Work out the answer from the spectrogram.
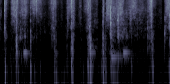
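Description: Tarot cards shuffled and drawn from the deck: many quick, papery riffles and slaps arrive in irregular bursts, fairly faint, with short pauses between handfuls.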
